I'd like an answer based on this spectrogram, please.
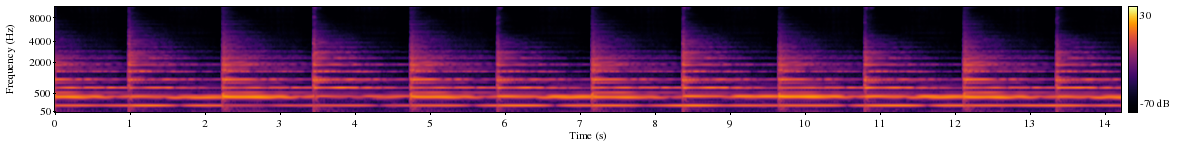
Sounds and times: bell of Rebaix church, ringed manually in the bell tower 0:00.0 - 0:14.2

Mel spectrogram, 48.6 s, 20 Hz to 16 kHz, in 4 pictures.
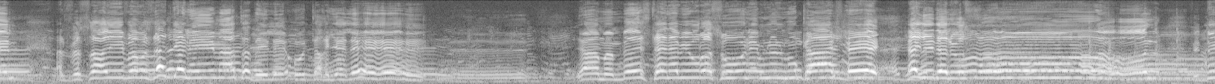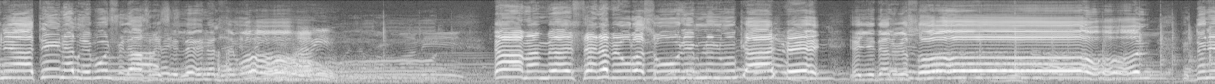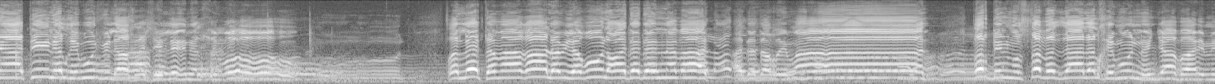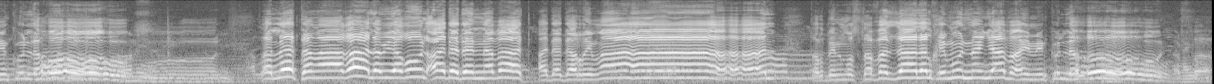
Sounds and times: song before dhikr 0:07.6 - 0:35.2

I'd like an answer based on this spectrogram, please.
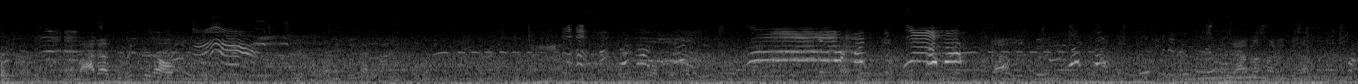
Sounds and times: children and parents sledging in the dark 0:00.0 - 0:13.5

